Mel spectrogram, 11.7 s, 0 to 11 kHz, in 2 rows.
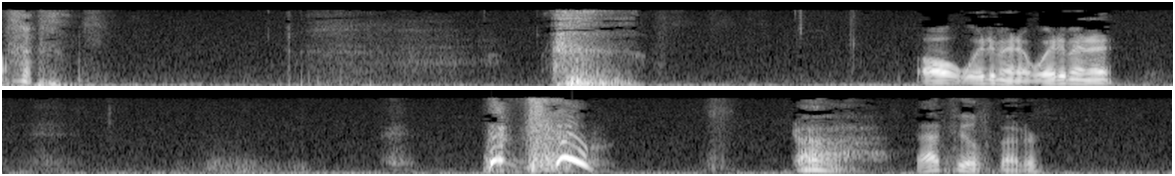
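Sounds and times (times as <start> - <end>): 
speech: 0.0 - 0.4, 4.6 - 5.7, 9.8 - 11.2
sneeze into the microphone: 7.8 - 9.6.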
